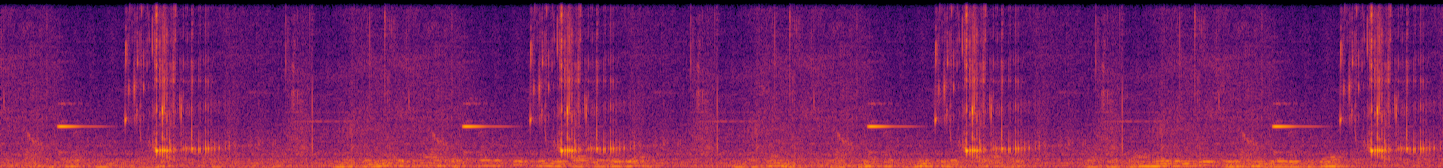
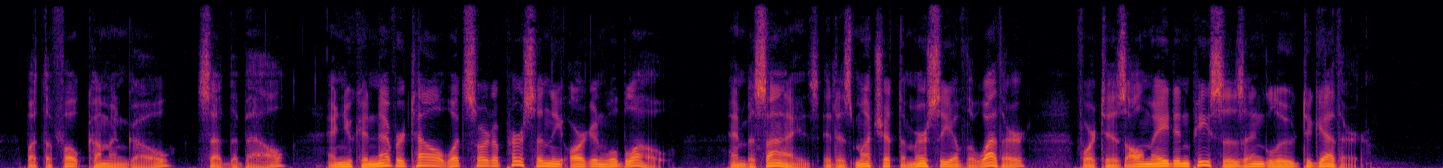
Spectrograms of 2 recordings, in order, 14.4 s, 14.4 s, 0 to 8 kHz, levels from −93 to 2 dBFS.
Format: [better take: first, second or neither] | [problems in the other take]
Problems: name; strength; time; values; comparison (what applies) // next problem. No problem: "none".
second | background sound (Liquid); 3 dB above the speech // room echo; dies away in 0.6 s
